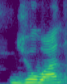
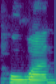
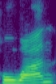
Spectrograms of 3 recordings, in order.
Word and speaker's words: Juan: um also in Reading Juwan is actually who won because in the Philippines the letter J is pronounced as letter H so it's Juan and Pedro can you follow Kano Juan and Pedro yeah yes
